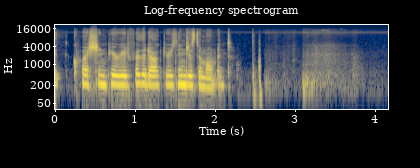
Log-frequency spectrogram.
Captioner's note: speaking French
